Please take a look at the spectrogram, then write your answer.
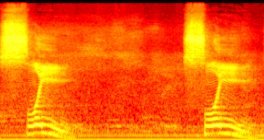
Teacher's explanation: Ingat-ingat suara desisnya es ditebalkan si si. Jadi bentuknya sh diberi kasrah shi. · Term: huruf shad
